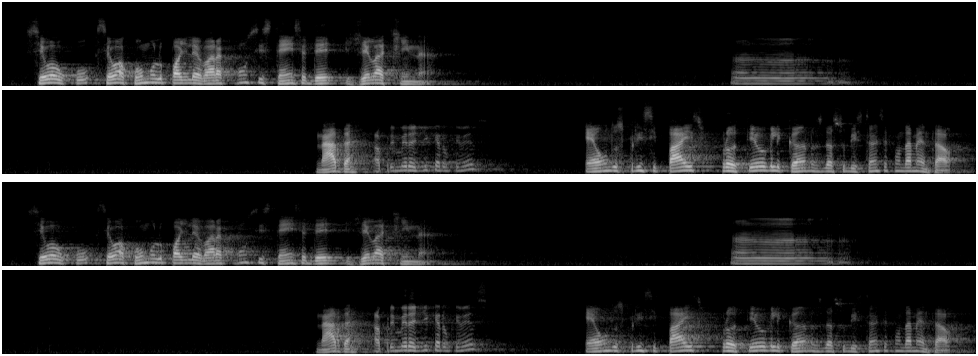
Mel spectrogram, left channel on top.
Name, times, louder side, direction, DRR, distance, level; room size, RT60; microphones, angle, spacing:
voice 1, 0.3-4.3 12.9-13.3 15.6-16.7 16.9-19.2, left 3 dB, 30° left, 15 dB, 0.4 m, -26 dB
voice 2, 7.3-8.5 13.5-14.5, right 2 dB, 25° right, 12 dB, 0.6 m, -36 dB
12.0 x 9.5 x 8.7 m, 1.3 s
head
